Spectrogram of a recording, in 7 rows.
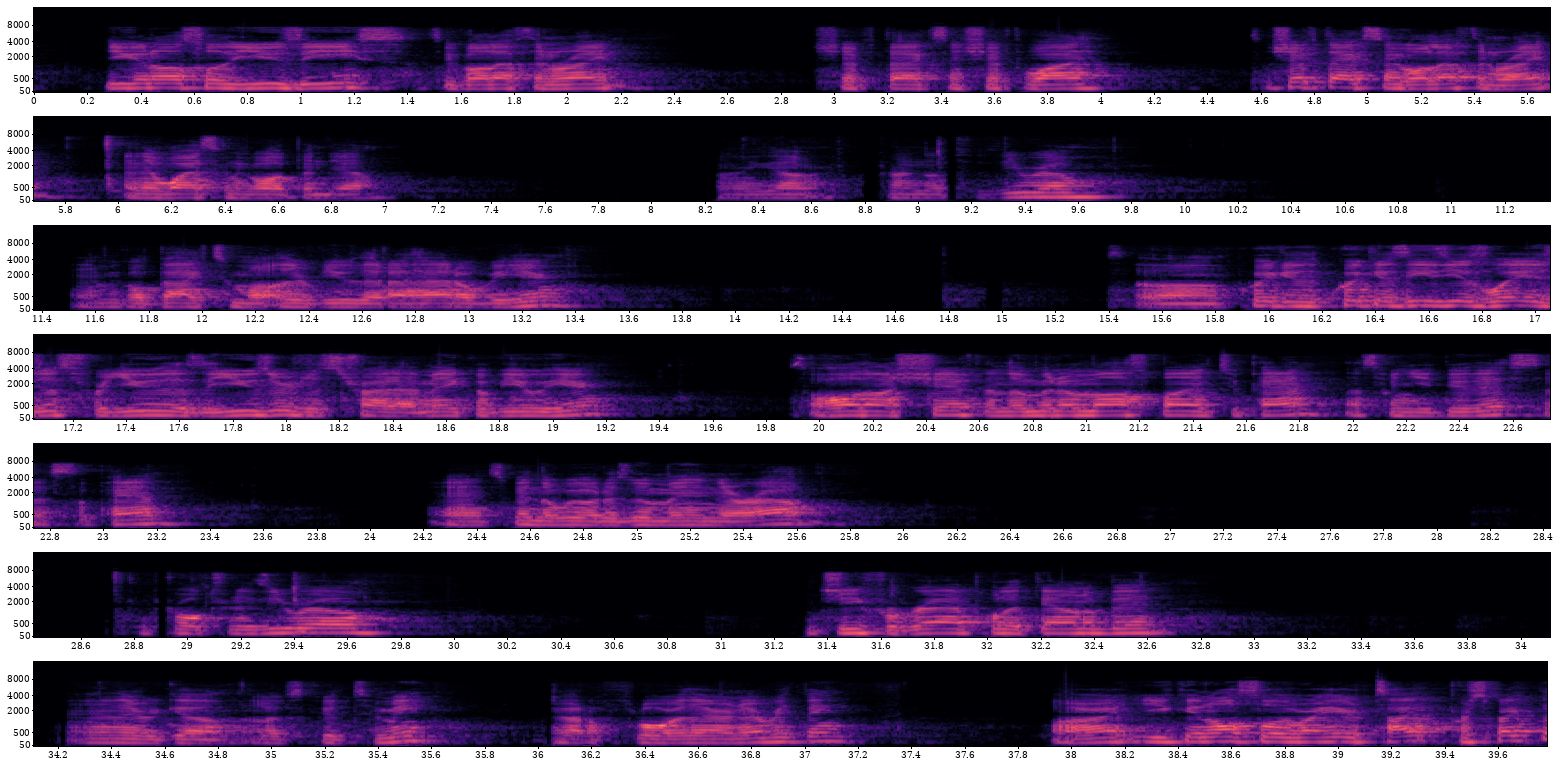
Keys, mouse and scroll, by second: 1.0 click, 6.2 click, 8.0 click, 9.8 click, 11.1-11.4 scroll down 4, 11.4 middle click, 12.3-12.8 scroll down 7, 13.2 shift+middle click, 14.0-14.4 scroll up 2, 14.4 middle click, 15.8-16.3 scroll up 1, 16.7 shift+middle click, 17.4 middle click, 18.1 shift+middle click, 19.6 shift+middle click, 20.8 shift+middle click, 24.3-24.8 scroll up 2, 24.8-25.6 scroll down 3, 25.6 middle click, 26.1-26.7 scroll up 1, 26.8 shift+middle click, 28.0 middle click, 29.4 ctrl+alt+KP_0, 30.5-31.0 scroll up 3, 31.6 g, 34.5-35.0 scroll up 3, 35.0 scroll down 2.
